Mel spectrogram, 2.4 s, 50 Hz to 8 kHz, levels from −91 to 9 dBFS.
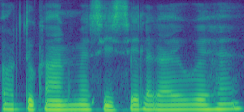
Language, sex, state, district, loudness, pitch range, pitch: Hindi, male, Jharkhand, Ranchi, -14 LUFS, 125-130 Hz, 125 Hz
